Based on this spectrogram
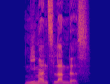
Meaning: genitive singular of Niemandsland
- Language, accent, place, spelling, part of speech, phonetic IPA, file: German, Germany, Berlin, Niemandslandes, noun, [ˈniːmant͡sˌlandəs], De-Niemandslandes.ogg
